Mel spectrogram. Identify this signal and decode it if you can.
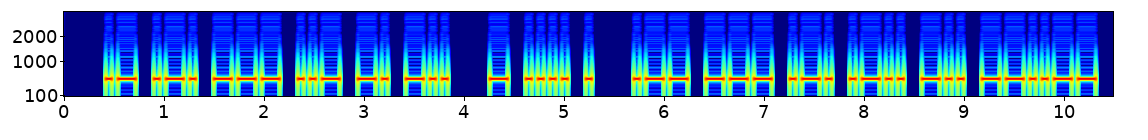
Morse code, heard as a keyed tone, about 20 wpm, 550 Hz. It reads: AROUND THE WORLD,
